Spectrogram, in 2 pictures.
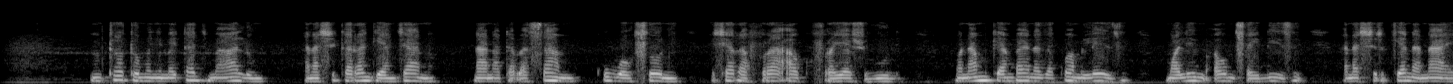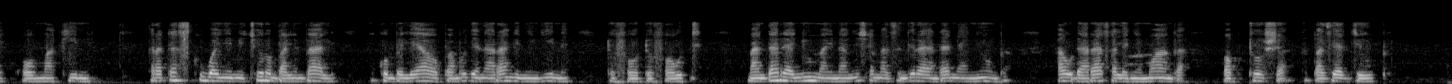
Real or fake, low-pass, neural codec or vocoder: real; 7.2 kHz; none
